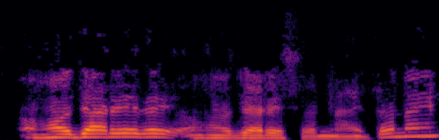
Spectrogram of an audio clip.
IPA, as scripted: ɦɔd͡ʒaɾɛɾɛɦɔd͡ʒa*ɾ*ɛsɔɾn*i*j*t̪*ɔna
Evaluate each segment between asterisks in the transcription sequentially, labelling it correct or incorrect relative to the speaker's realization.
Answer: correct, incorrect, correct

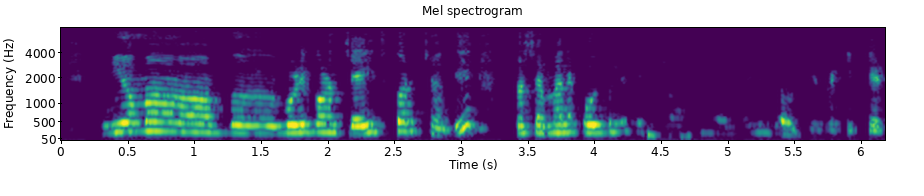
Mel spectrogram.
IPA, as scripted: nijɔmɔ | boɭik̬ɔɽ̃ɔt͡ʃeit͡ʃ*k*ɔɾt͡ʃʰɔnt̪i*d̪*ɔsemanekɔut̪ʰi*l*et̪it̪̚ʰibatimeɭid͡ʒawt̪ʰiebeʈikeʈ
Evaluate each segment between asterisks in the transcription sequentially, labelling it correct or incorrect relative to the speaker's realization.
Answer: correct, incorrect, correct

